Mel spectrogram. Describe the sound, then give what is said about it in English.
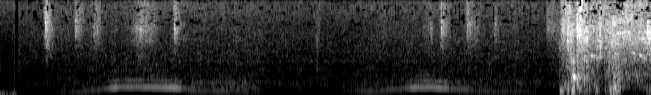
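A cat gives two long, low, drawn-out meows, each rising and then falling in pitch, separated by a short pause. A sudden loud burst of rustling noise follows. “Cat pranks. Meow.”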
